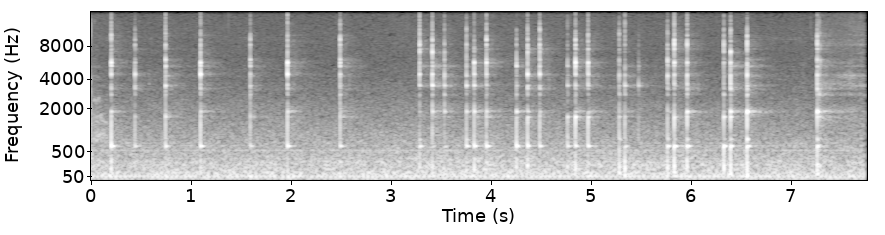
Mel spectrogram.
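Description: A handmade wooden block, made by a grandfather, is tapped 29 times in an irregular clip-clop rhythm like a horse's hooves. Each tap is a short, dry, bright knock with a hollow tone near 1.8 kHz that dies away almost instantly over a faint steady hiss.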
